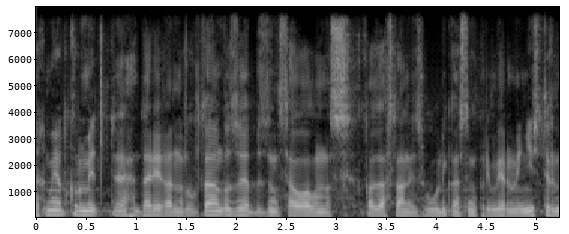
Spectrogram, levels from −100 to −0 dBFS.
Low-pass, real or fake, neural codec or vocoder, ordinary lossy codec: none; fake; codec, 16 kHz, 4 kbps, X-Codec, HuBERT features, trained on balanced general audio; none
